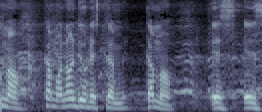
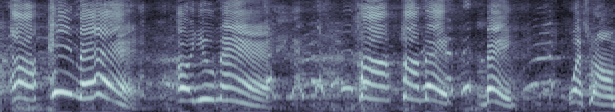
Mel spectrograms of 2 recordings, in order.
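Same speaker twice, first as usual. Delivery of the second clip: much higher and louder teasing sing-song; mocking wife voice; 10 semitones higher, 5 dB louder than usual. Wife mocking her angry husband in a high, loud voice. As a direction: taunt him like a playful wife. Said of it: "She says".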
